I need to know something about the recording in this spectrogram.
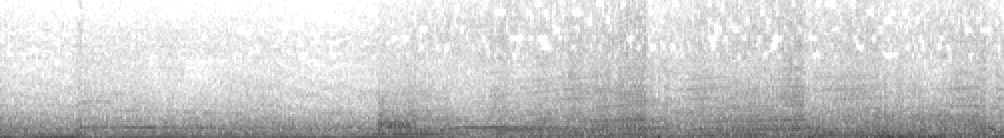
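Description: A racing car engine roars and revs higher, dropping in pitch briefly with each gear change.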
